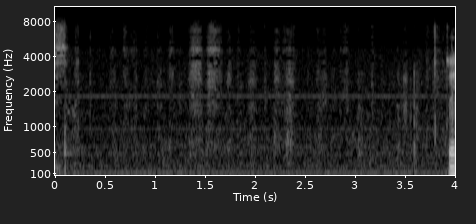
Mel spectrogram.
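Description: Marker pen writing a word on paper: faint, short pen strokes in irregular succession.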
